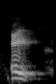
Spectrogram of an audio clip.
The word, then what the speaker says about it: ache: Now the Italian CH which says ca is, let's say it, ache.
